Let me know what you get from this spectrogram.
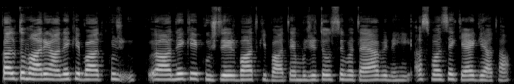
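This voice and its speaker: A woman reading a tearful middle-aged aunt who speaks in halting, sobbing phrases. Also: medium pitch, level tone, smooth, natural voice.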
